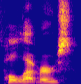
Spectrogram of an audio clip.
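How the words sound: The word is said with an American pronunciation. "Americans pull levers"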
